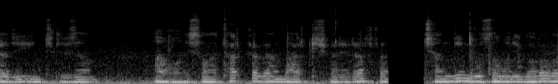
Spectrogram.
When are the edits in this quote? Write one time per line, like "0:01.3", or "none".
0:04.2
